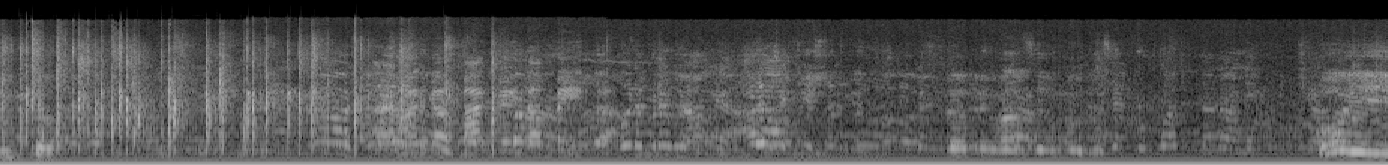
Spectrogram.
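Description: A man speaks loudly to a gathering, heard through a microphone.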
